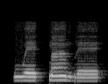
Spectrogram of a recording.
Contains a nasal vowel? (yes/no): yes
